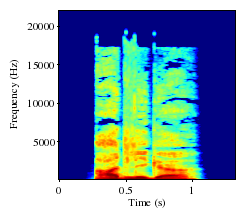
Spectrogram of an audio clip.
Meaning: nobleman, noble, patrician, aristocrat (male or of unspecified gender)
- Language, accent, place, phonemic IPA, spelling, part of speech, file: German, Germany, Berlin, /ˈaːdlɪɡɐ/, Adliger, noun, De-Adliger.ogg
